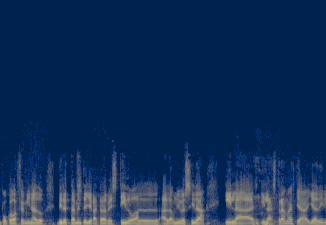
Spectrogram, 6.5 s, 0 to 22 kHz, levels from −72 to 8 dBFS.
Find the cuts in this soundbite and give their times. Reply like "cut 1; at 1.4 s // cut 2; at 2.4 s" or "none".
cut 1; at 2.7 s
